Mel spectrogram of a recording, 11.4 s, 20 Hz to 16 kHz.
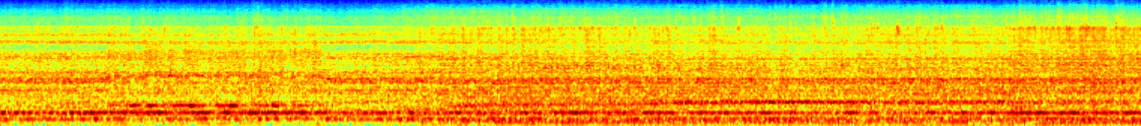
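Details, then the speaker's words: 20-inch three-phase Clausing drill press, before bearing replacement: steady whir with low hum and dry, rough rustle from the upper spindle mechanism; worn bearing, phase converter audible in background. "yeah I'm pretty sure the noise is coming from right there and if I go into high that's really noisy now"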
